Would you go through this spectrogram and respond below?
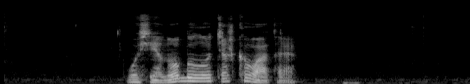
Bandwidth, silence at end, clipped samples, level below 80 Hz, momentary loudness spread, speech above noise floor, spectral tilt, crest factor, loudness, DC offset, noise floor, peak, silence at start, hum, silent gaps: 11.5 kHz; 1.1 s; under 0.1%; -50 dBFS; 14 LU; 39 dB; -5.5 dB/octave; 22 dB; -25 LUFS; under 0.1%; -63 dBFS; -6 dBFS; 1.25 s; none; none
